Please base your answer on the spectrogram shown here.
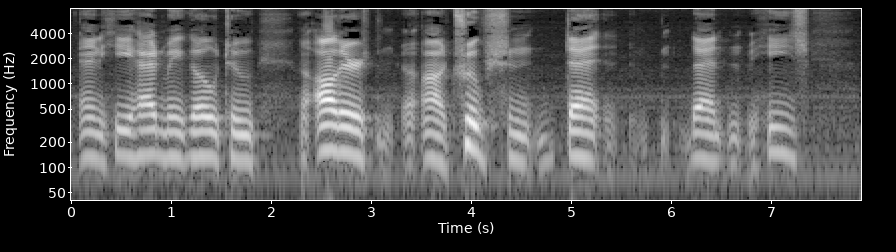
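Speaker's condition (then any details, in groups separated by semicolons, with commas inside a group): Cerebral palsy; congenital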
